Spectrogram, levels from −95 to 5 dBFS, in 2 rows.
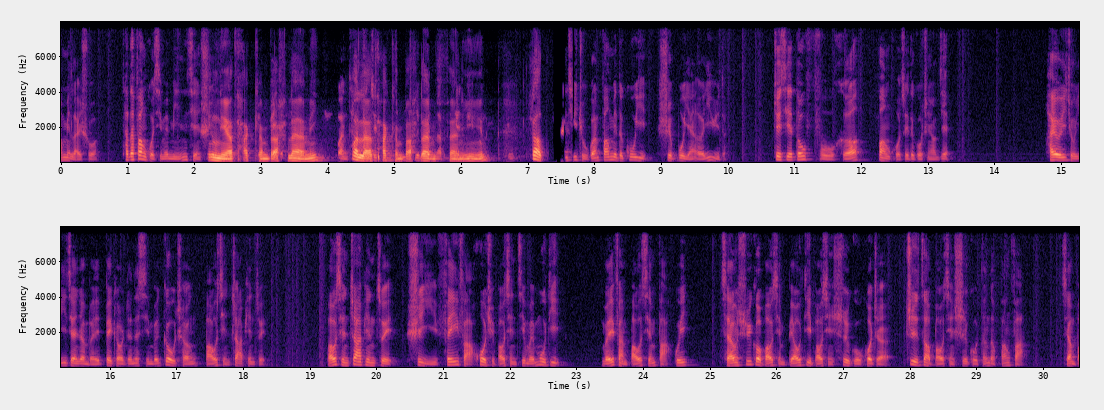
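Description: Speech suppressed in double talk hits this speech recording at 2.6–3.16 s, 3.86–4.23 s, 4.75–6.8 s and 7.47–7.74 s: the voice drops by roughly 40 dB, likely because an echo canceller turned down both its own talker and the loudspeaker echo. Echo leak appears at 5.77–5.82 s as a faint scrap about 40 dB down, delayed 337 ms, likely residual loudspeaker echo that slipped past cancellation.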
